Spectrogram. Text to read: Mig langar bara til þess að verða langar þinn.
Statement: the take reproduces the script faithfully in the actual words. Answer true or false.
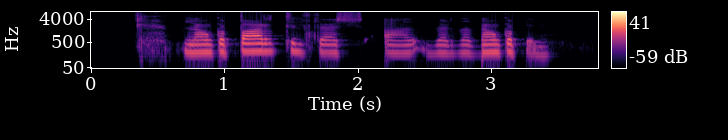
true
